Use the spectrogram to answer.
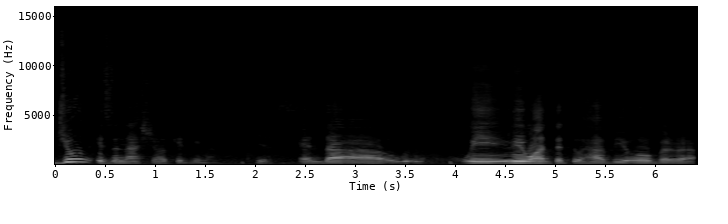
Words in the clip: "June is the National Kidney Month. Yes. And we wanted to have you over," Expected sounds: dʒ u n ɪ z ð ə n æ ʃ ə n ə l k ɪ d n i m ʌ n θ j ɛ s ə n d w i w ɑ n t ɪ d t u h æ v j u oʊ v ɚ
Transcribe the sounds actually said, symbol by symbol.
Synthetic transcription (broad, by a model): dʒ u n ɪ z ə n æ ʃ ə n ə l k ɪ d n i m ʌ n t j ɛ s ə n d w i w ɑ n t ɪ d t u h æ v j u oʊ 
